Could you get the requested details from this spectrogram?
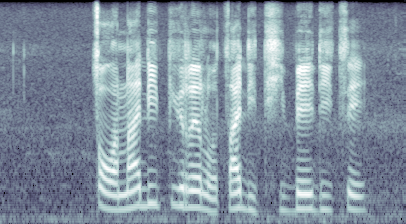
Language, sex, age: Tswana, male, 31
